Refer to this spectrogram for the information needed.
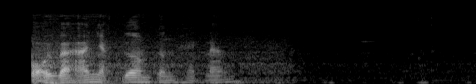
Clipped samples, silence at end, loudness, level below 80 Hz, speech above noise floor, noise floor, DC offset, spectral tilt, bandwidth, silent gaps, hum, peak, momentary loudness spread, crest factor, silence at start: under 0.1%; 1.95 s; -28 LUFS; -50 dBFS; 37 dB; -65 dBFS; under 0.1%; -6 dB/octave; 11.5 kHz; none; none; -6 dBFS; 24 LU; 26 dB; 0.3 s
